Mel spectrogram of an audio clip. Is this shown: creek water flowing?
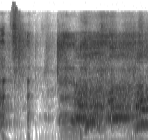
no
